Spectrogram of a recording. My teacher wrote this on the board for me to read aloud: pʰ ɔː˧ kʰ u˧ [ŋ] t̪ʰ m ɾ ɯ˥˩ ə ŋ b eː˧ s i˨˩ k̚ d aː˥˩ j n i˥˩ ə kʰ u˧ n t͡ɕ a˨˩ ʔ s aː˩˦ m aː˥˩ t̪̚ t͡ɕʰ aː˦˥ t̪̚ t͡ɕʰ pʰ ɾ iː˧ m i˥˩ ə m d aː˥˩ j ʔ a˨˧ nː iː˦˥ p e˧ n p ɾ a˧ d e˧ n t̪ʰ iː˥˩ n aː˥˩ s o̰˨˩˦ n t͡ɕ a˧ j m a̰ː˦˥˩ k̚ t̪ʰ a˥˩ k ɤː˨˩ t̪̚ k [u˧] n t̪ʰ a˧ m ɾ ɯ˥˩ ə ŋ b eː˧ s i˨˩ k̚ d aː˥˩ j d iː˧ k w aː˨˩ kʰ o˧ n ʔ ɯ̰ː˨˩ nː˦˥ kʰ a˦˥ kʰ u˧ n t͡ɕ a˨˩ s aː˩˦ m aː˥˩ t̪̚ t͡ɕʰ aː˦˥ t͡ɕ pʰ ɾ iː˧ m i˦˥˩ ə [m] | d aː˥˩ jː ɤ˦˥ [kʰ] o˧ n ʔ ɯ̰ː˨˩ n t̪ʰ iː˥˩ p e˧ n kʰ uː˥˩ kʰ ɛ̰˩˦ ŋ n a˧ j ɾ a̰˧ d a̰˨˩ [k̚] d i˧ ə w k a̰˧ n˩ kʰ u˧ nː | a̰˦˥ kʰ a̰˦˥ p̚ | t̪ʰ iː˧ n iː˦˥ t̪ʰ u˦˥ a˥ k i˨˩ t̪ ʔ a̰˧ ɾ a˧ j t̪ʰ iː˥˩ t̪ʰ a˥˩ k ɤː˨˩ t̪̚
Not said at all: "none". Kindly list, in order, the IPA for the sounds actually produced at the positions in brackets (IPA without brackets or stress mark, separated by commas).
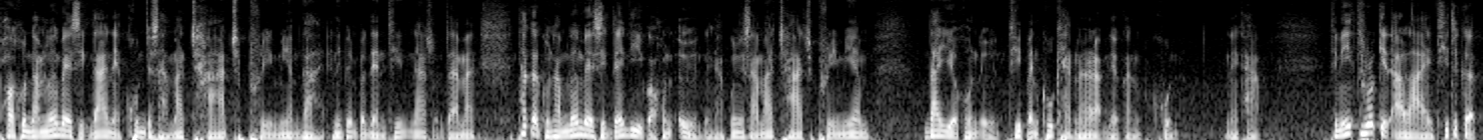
n, u˧, m, kʰ, p̚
